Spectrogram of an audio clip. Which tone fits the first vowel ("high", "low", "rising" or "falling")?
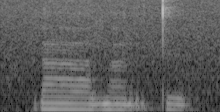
low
